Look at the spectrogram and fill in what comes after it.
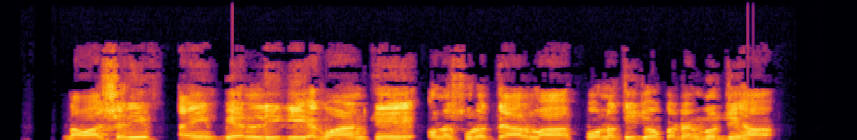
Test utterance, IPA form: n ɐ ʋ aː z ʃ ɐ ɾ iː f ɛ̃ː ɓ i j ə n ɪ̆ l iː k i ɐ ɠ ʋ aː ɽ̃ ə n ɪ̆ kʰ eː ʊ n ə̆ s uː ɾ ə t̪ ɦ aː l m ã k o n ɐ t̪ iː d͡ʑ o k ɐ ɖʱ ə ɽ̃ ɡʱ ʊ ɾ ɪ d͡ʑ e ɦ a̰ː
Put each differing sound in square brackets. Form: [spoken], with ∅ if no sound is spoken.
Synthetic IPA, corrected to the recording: n ɐ ʋ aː z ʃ ɐ ɾ iː f ɛ̃ː ɓ i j ə n ɪ̆ l iː [ɡ] i ɐ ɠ ʋ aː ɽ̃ ə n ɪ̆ kʰ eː ʊ n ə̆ s uː ɾ ə t̪ ɦ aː l m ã k o n ɐ t̪ iː d͡ʑ o k ɐ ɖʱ ə ɽ̃ ɡʱ ʊ ɾ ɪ d͡ʑ e ɦ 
